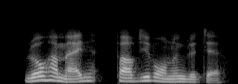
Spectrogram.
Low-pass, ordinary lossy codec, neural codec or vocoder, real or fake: 5.4 kHz; Opus, 24 kbps; codec, 16 kHz, 0.3 kbps, FocalCodec; fake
